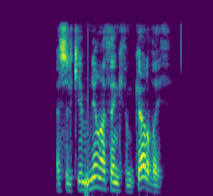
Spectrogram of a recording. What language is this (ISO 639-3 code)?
kab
